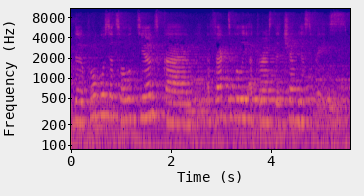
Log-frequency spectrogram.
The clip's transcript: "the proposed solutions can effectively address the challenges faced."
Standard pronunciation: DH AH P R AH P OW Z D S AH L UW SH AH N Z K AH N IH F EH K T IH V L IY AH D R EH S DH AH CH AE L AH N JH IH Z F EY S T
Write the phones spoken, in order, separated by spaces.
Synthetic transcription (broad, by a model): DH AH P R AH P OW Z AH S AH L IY AH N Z K AH N IH F EH K T IH V L IY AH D R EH S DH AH CH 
